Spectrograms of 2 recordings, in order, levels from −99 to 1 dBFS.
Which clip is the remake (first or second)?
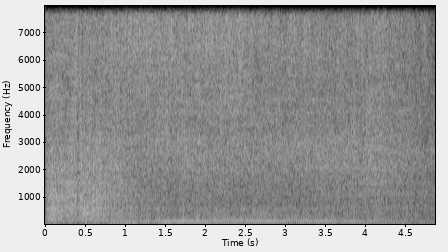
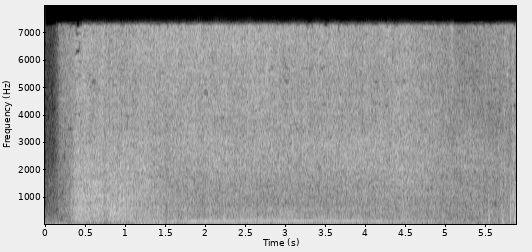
second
